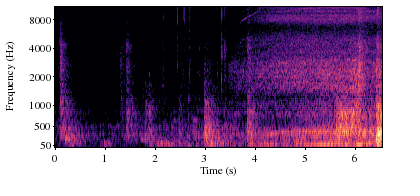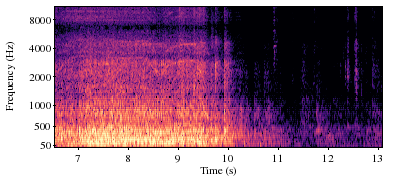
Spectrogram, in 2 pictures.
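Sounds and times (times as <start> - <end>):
vehicle engine running: 3.7 - 10.0.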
